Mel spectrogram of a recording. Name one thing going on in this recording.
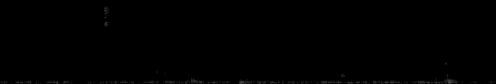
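Small objects knock softly on a table now and then.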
